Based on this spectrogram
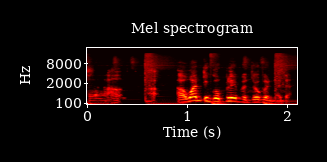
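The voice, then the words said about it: Put-on accent imitating someone. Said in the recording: “why are you gonna put that accent, bro?”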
